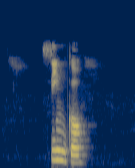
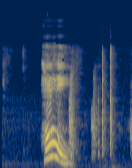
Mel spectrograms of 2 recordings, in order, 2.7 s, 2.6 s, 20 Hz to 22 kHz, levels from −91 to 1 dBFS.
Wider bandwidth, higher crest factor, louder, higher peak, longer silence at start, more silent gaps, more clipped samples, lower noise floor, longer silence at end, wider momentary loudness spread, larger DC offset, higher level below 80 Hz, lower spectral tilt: second, 8 kHz vs 9.4 kHz; about the same, 22 dB vs 20 dB; second, -20 LUFS vs -17 LUFS; about the same, -4 dBFS vs -2 dBFS; about the same, 0.85 s vs 0.8 s; neither; neither; first, -79 dBFS vs -60 dBFS; first, 1.05 s vs 0 s; second, 17 LU vs 22 LU; neither; about the same, -68 dBFS vs -68 dBFS; about the same, -3 dB/octave vs -3.5 dB/octave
